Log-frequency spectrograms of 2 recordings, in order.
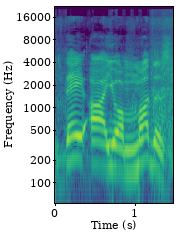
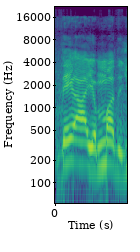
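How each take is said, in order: First: They said slow with weight on "they"; slow, heavy stress on "They". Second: "are" punched as the key word; stress on are. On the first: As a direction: lean on "They", draw the line out slowly. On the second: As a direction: insist with "are". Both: Real, not acted.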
